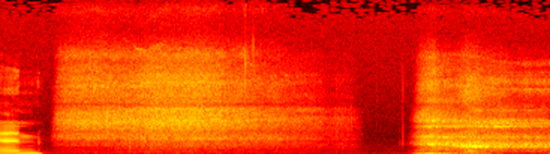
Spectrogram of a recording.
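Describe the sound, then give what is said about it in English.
A group's big deep breath taken together: a soft rush of air swells and then drops away, followed by a louder breathy exhale-like burst near the end. A brief voiced sound comes just before it. “Let's all take a big breath together.”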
